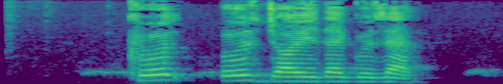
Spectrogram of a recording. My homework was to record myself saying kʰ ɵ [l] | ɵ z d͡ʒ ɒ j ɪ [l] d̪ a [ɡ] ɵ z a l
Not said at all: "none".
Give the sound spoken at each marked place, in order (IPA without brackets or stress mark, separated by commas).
l, none, ɡ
